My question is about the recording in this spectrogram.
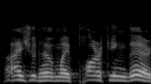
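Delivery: hammed-up pompous complaint; acted self-importance. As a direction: imitate an entitled cleric insisting on privilege. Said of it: "He just had a frown on his face".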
